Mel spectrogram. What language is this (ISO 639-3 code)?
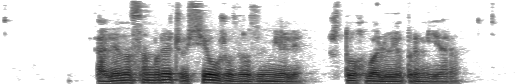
bel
